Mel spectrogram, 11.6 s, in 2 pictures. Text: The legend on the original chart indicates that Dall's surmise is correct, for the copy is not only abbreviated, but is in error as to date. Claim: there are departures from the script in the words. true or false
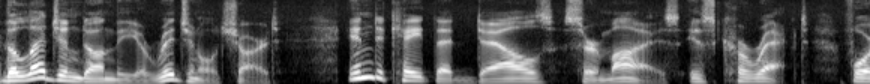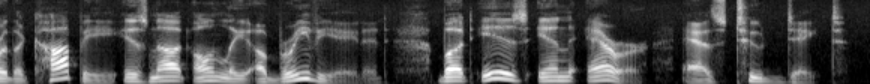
true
